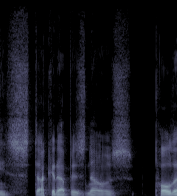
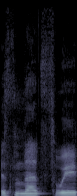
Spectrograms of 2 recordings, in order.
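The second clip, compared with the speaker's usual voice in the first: Swedish accent with higher pitch; 9 semitones higher than usual. Remarking on being mentioned in upcoming stories, in a Swedish-sounding accent. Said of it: "why do you sound so Swedish?".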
